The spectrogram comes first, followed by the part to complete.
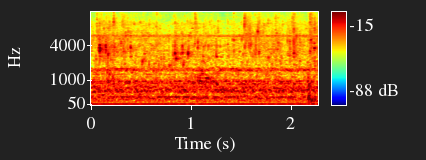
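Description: Kitchen faucet running steadily, water splashing off a plastic bowl being rinsed and scrubbed into a steel sink, with faint drips and splashes.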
